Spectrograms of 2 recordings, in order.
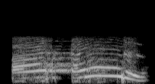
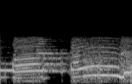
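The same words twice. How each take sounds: First: पतंग stretched very slowly, nasal held before ग; पतंग syllable by syllable, drawn out; very slow demo. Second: Slow, spelled-out पतंग; पतंग said slowly, nasal after त; slow teaching demo. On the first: (बहुत धीमा, खींचकर उच्चारण) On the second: (धीमा, समझाने वाला उच्चारण) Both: Shown as a demonstration. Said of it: "इसका उच्चारण इसके बाद किया जाए".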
